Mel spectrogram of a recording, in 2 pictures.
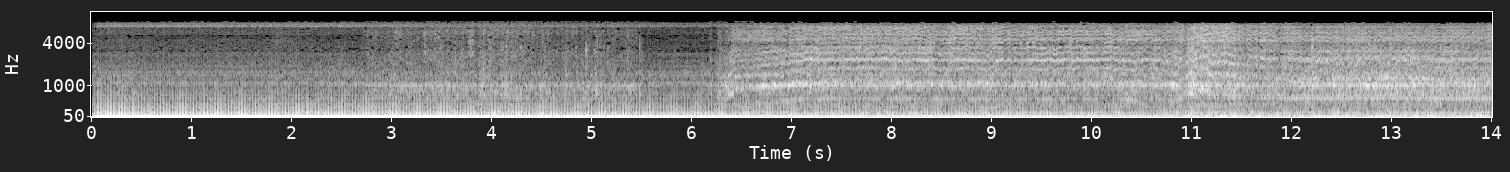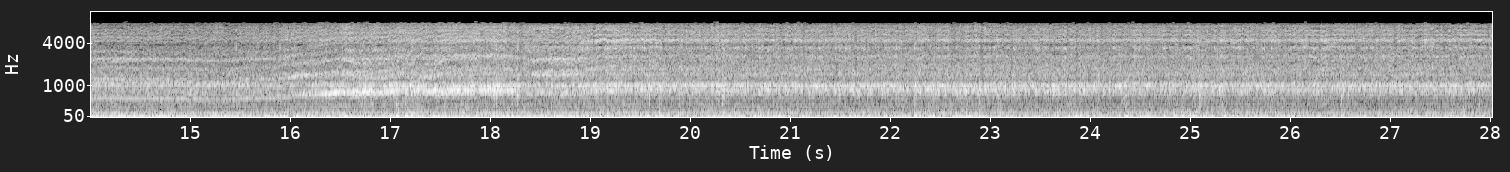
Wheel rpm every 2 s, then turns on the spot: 0, 20, 30, 110, 150, 160, 150, 160, 200, 220, 230, 230, 230, 230.
2-6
